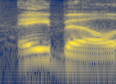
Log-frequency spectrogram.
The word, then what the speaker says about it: Abel: Abel is actually the pronunciation on Ethan Abel from Oakley.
